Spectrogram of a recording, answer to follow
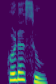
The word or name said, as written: ಖೋಡಾಸು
